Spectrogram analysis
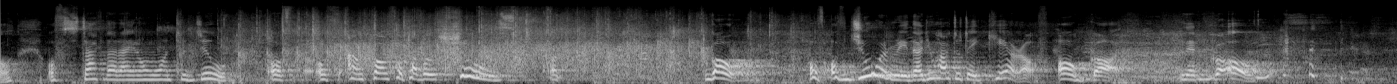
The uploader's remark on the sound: LIVE at the 92Y. Joined our host on stage before a live audience at NYC's 92Y.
